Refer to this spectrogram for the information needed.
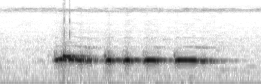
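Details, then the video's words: Local zebra dove song meant to provoke answers from other doves: a single soft, whistled phrase that opens in a rolling burst and settles into a few pulsed coos ending in a steady, drawn-out note. "masteran burung perkutut lokal gacor dor dijamin ampuh"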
